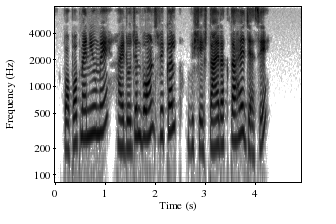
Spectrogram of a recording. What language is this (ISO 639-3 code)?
hin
